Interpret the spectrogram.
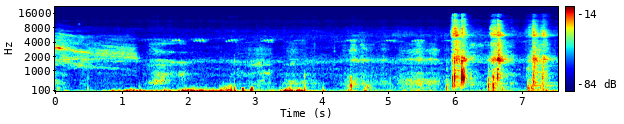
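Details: At an abandoned nuclear weapons facility as a storm comes in, a red-tailed hawk gives a raspy, descending scream, followed by footsteps, rustling and sharp metallic clanks.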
